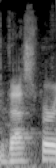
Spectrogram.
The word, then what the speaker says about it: VSEPR: to do that is called vs epr people pronounce it Vesper even though the S becomes before the e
